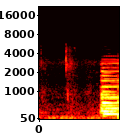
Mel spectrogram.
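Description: A choir starts singing together in an echoing hall.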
